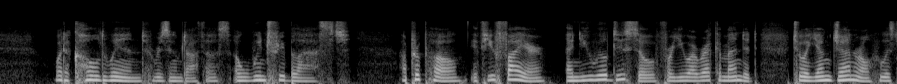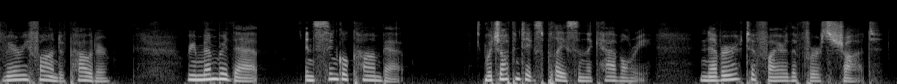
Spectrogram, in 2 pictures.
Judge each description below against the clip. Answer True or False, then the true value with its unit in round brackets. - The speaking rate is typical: True (160 wpm)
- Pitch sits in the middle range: True (180 Hz)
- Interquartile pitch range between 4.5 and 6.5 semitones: False (4.0 semitones)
